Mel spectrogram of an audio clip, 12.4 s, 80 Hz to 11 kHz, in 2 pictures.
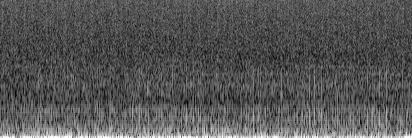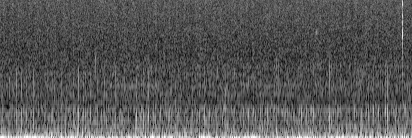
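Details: A Scottish Fold cat named Mugi purrs steadily, a low continuous rumble close to the microphone, during a pet-sitter's home visit in Shizuoka, Japan, September 2017.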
